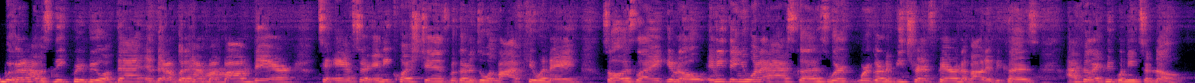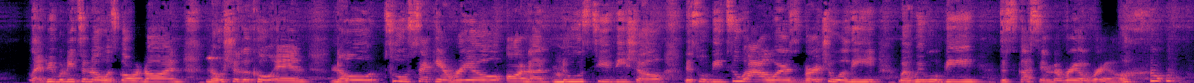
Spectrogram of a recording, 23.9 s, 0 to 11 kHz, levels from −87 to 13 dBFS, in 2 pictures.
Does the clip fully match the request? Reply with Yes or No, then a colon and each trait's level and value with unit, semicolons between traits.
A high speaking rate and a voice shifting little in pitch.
Yes: fast, 225 wpm; narrow, 1.9 semitones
